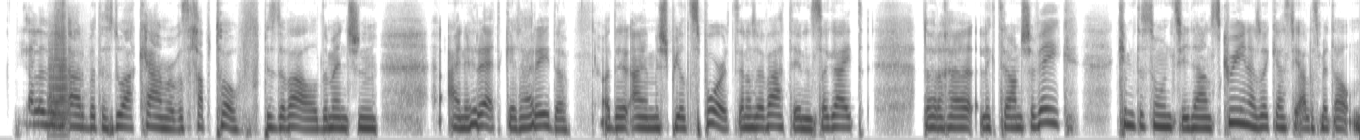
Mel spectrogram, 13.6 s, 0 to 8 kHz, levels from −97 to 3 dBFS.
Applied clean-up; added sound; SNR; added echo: none; Brass instrument; 8 dB; none.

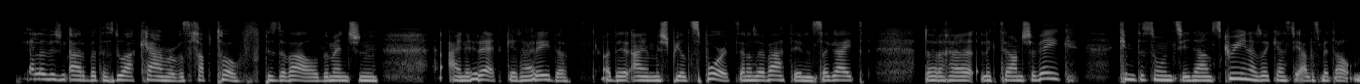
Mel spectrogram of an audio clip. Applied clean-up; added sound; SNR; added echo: none; none; none; none.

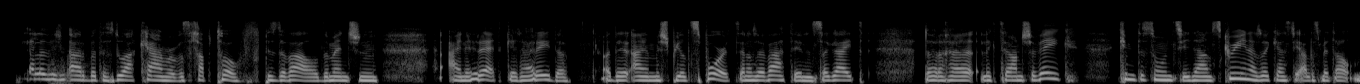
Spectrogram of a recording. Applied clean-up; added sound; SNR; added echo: neural separator model SepFormer DNS4.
